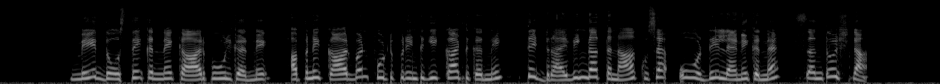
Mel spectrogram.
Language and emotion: Dogri, happy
